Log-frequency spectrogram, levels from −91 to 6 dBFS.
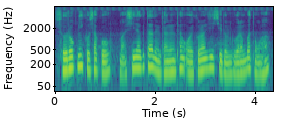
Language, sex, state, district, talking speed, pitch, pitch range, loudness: Garo, male, Meghalaya, West Garo Hills, 135 wpm, 140 Hz, 120-155 Hz, -17 LUFS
